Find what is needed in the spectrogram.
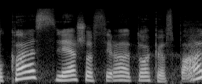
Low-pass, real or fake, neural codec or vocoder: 14.4 kHz; fake; codec, 44.1 kHz, 2.6 kbps, DAC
